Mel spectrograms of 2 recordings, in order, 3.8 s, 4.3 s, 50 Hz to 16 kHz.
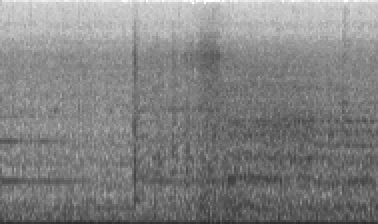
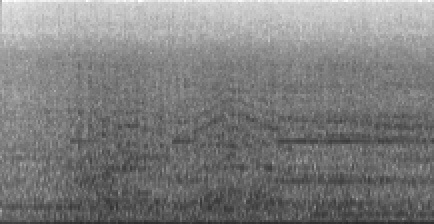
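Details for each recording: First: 2001 Lincoln LS 3.0 after main fuel pump replacement, started on jumper cables after dead battery: starter cranks briefly, engine catches and settles into steady, even idle without misses or knocks; normal start and idle. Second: 2001 Lincoln LS 3.0 just started on jumper cables after fuel pump replacement: thin steady whine over the idle rumble; owner suspects power steering pump, maybe low power steering fluid, not confirmed. Whine at idle.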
